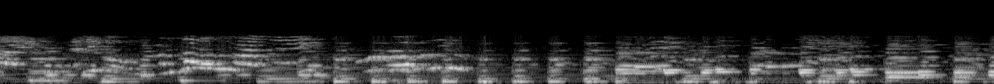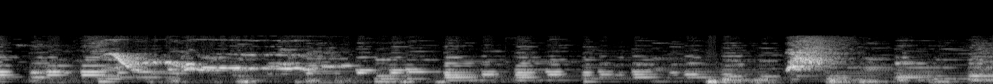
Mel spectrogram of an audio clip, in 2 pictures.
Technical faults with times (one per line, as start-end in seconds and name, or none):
0.00-19.87 noise suppressor applied to music or sounds
0.62-1.43 sound cut by the noise suppressor
2.65-3.67 sound cut by the noise suppressor
4.68-6.16 sound cut by the noise suppressor
7.36-7.51 sound cut by the noise suppressor
9.41-10.76 sound cut by the noise suppressor
14.21-17.80 sound cut by the noise suppressor
18.40-19.65 sound cut by the noise suppressor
